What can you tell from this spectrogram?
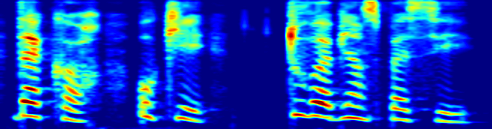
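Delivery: high, self-encouraging ladybug; little ladybug finding courage. Acted. Ladybug steels herself.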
